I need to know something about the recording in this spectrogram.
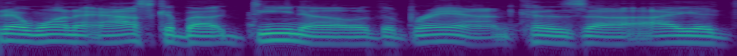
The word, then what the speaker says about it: Deno: node uh and the the pronunciation was was uh back ported to to uh fit the the dinosaur character uh uh so yeah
